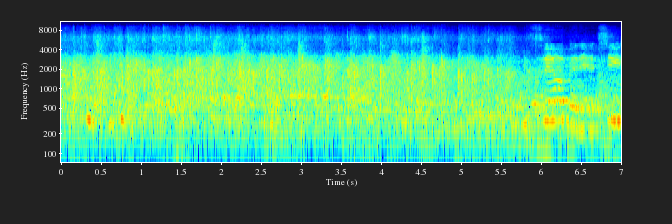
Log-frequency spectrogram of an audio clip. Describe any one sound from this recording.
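An audience cheers and applauds loudly in a room.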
